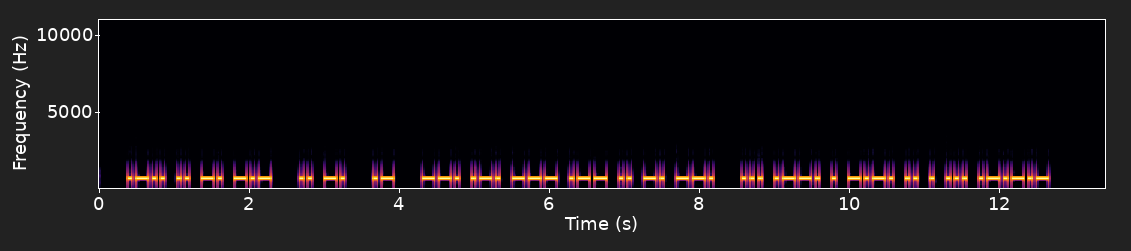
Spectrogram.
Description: Morse code, heard as a keyed tone, about 22 wpm, 700 Hz. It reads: LINK IN A GROWING SPECIES.
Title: A Sound Of Thunder 22wpm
